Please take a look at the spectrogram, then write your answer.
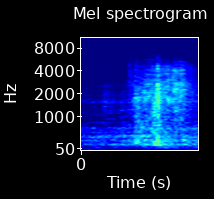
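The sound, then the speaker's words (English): The door of a ship captain's cabin opens at sea as a storm brews, with a brief scraping, rushing sound that swells quickly, peaks sharply partway through, then holds steady until the end. No voices are heard. “I opened the door.”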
